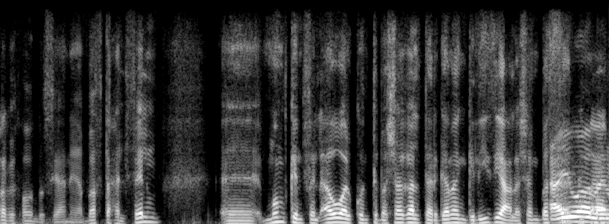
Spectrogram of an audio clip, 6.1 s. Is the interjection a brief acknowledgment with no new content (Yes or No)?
No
